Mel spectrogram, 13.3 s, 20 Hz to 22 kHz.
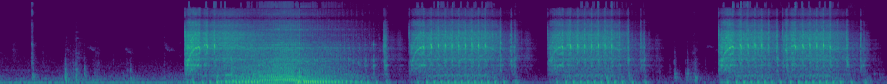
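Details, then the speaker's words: Neglected 2010 Polaris Ranger RZR 170 after sitting for years, newly installed aftermarket fuel pump: four cranking bursts, starter churns evenly but engine never catches, sounds like no fuel; fuel system not yet primed, later started after extended cranking. "honestly I'm going to pour a little bit more gas in it cuz it's still sounds like there's nothing in there"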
